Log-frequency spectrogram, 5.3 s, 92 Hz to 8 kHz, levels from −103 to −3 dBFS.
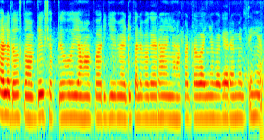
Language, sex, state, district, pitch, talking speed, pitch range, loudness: Hindi, female, Bihar, Purnia, 190 Hz, 215 wpm, 185-190 Hz, -20 LUFS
